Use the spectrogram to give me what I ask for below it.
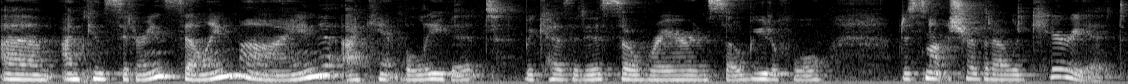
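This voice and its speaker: A woman speaks with a slight West Texas accent. Audible room echo and noticeable background noise surround her. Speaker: handbag reviewer, vlogger. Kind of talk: product review. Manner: hesitant, many ums.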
